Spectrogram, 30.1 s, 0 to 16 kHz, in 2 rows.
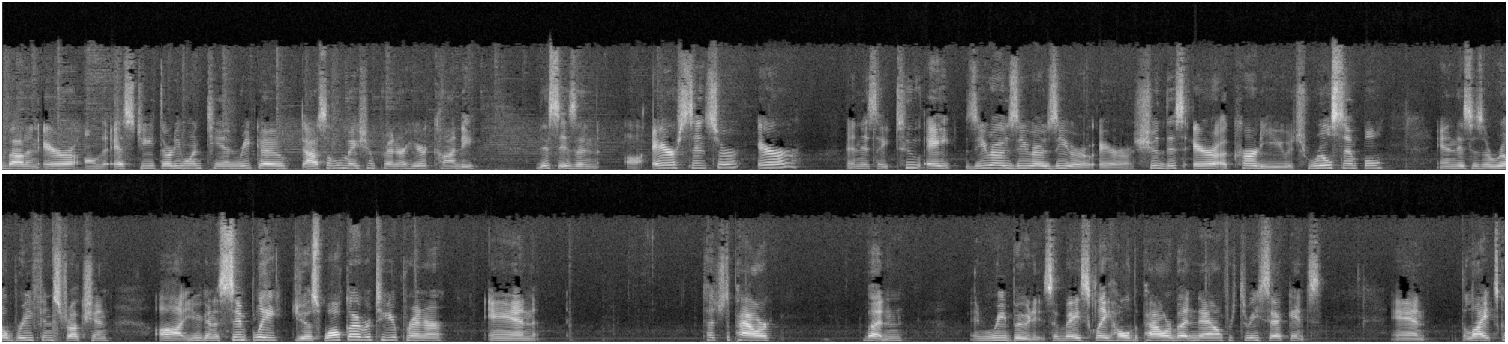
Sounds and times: Speech: 0:00.0 - 0:04.8, 0:05.4 - 0:20.5, 0:22.1 - 0:22.8, 0:23.7 - 0:24.1, 0:24.7 - 0:28.3, 0:29.0 - 0:30.0.

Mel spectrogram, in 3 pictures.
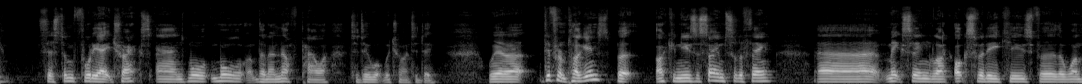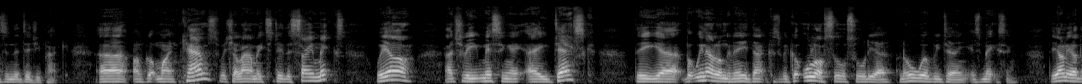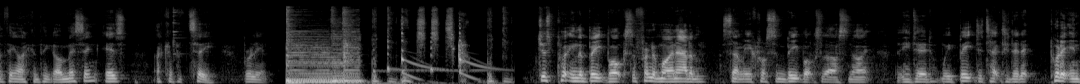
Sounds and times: Speech: 0:00.0 - 0:24.4, 0:27.0 - 0:32.4.

